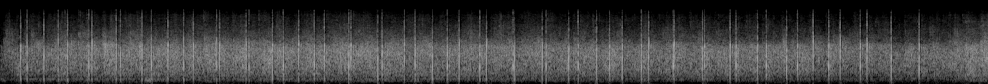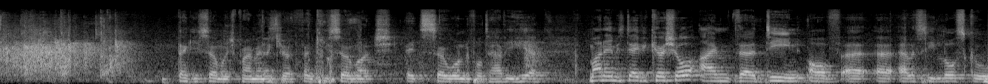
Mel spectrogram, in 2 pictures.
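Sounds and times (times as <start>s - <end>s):
audience applause: 0.0s - 11.4s
speech: 11.7s - 19.7s.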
